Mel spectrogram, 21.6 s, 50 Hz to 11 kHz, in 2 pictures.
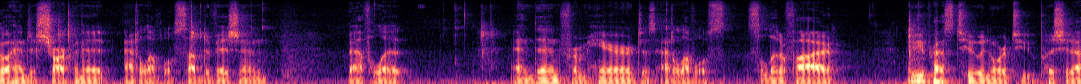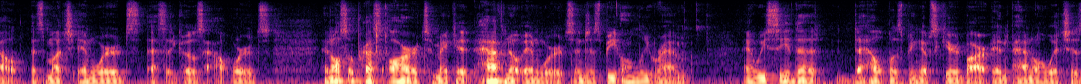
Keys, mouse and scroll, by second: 0.6 ctrl+1, 1.9 q, 2.5 click, 3.4-4.4 scroll up 6, 4.4 click, 4.8 q, 6.5 click, 9.1 2, 14.5 r, 18.9 n.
